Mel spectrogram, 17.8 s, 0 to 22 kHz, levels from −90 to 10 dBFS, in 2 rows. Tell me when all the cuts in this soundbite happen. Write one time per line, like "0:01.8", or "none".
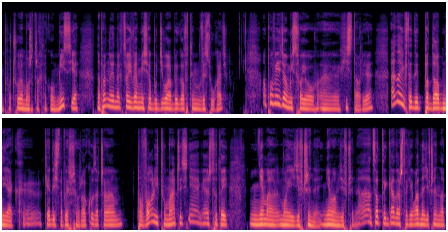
0:07.7
0:15.2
